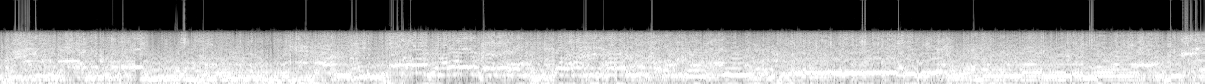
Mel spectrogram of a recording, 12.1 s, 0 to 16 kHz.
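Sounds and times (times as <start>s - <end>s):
guitar notes: 0.0s - 12.0s
live band playing loudly: 0.0s - 12.0s.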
